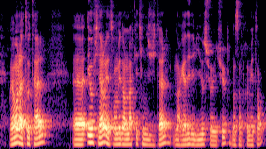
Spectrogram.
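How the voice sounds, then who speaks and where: Amid audible room echo, a man with a fairly low voice talks at a very fast pace. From southern France, Marseille. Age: 20s. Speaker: digital marketing entrepreneur. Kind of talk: interview. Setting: podcast studio.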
